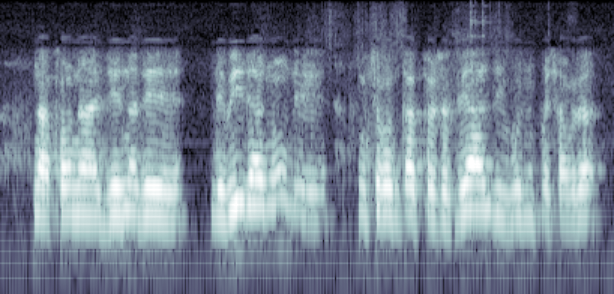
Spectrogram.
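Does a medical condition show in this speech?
Yes: amyotrophic lateral sclerosis; amyotrophic lateral sclerosis diagnosed about 2 years ago, progressive, neurodegenerative, no treatment, took part in trial; walks well, gradually feeling more impaired.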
